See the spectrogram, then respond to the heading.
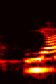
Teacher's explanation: या जब बोलते हैं तो आपकी जीभ मूर्धन से भी टच नहीं करती, या जब बोलते हैं तो आपकी जीभ दंत से भी नहीं टच करती, या ओठ से भी नहीं बोला जाता, या कंठ से भी नहीं बोला जाता। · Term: तालव्य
